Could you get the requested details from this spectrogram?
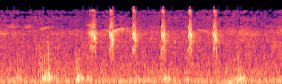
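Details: Olive-backed tailorbird delivering a steady series of single sharp chirps, about three per second, with soft low knocks between them.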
